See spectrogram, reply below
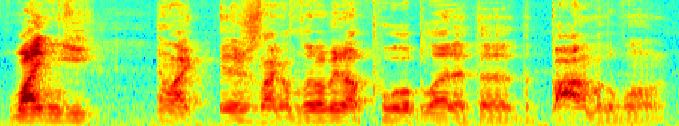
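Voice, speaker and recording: Low-voiced man hosting a podcast. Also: a little fast, a little hiss or hum. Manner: profane, laughing, loose storyteller. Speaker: podcast host. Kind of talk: casual podcast storytelling.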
